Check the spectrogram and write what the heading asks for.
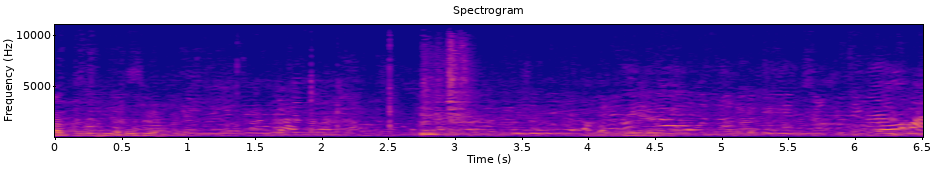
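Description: Several people chattering at once, voices overlapping, with a short sharp noise about three seconds in.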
